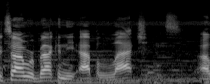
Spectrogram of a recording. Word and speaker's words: Appalachian: Every time we're back in the Appalachians, I like to take a deep breath and take it all in. Nice. Going with the local pronunciation.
